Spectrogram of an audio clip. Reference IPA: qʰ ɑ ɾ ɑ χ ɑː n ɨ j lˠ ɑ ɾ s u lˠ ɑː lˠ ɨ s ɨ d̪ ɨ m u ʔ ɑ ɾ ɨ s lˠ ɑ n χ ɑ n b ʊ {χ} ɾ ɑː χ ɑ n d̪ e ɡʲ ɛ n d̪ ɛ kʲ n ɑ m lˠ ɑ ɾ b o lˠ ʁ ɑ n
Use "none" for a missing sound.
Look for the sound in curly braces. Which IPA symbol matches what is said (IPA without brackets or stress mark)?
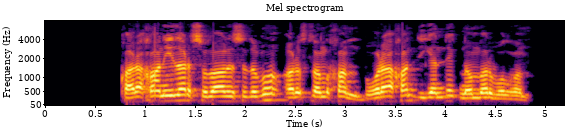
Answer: ʁ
